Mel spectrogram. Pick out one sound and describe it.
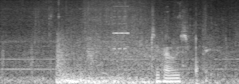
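A video game explosion booms loudly.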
